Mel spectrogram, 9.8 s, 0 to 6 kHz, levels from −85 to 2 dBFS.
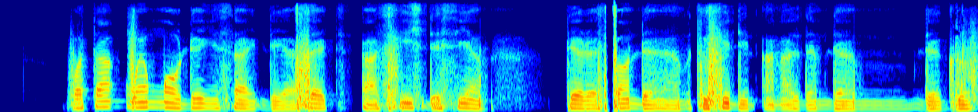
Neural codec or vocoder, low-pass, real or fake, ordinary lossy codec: none; 5.4 kHz; real; AAC, 24 kbps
